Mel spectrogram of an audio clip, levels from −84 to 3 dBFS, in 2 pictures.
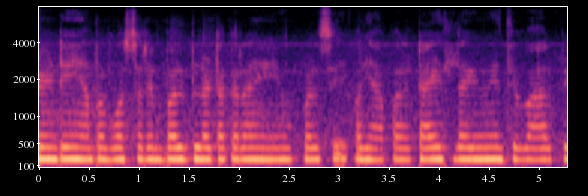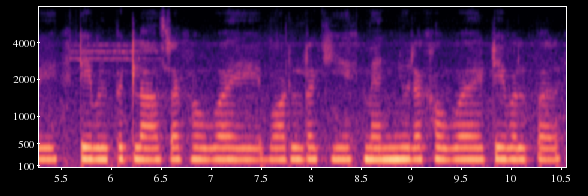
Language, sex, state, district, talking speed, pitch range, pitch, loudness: Hindi, female, Bihar, Jahanabad, 200 wpm, 210-215 Hz, 210 Hz, -16 LUFS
